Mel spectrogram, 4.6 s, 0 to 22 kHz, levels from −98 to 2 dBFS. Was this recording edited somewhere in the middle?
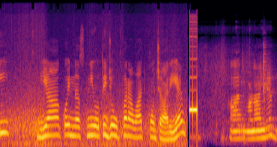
yes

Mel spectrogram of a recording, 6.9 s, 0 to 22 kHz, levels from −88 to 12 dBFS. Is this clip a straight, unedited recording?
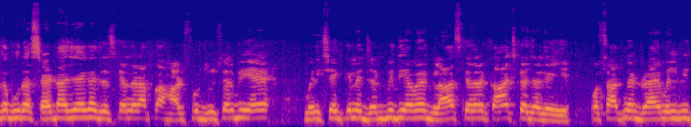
yes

